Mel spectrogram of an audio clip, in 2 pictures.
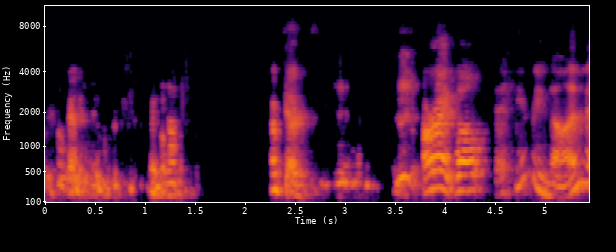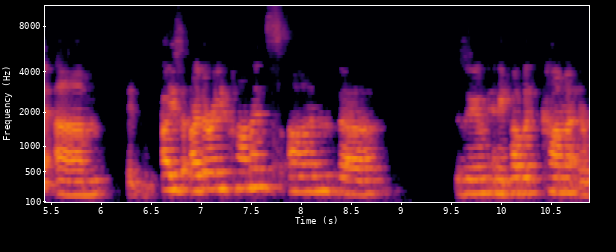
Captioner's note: laughs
